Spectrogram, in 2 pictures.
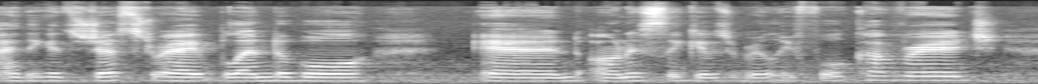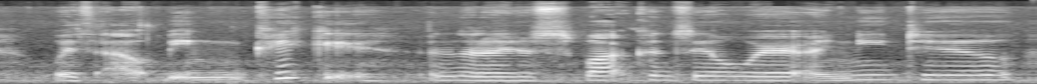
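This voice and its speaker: A young woman with a raspy morning voice chatting casually through a makeup tutorial at home, full of likes and ums and trailing off into whispers. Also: fairly low pitch, background noise. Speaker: beauty vlogger. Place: at home, getting ready.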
